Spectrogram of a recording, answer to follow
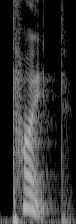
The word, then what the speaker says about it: tight: 뜻이 되겠습니다 이번 표현은 타이트 터 & 타 인 트 라고 발음 하시면 되겠구요 이 때 유의하실 점은 중간부분에 있는 쥐 h 가 이번 단어에서 모금 이라서 발음이 되지 않습니다 품사는 형용사 뜻은 신발이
